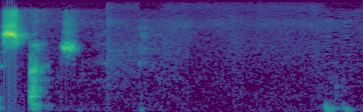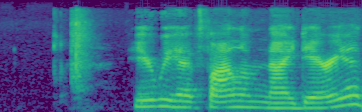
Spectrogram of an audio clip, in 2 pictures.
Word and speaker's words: Cnidaria: here we have phylum Cnidaria the C is silent just like the word knife the K is silent this includes a greater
